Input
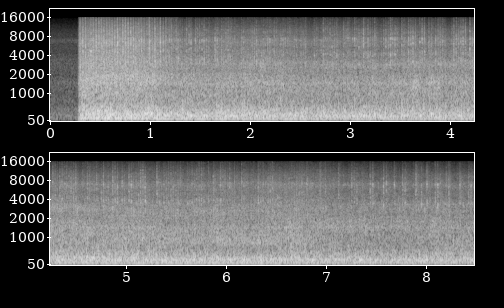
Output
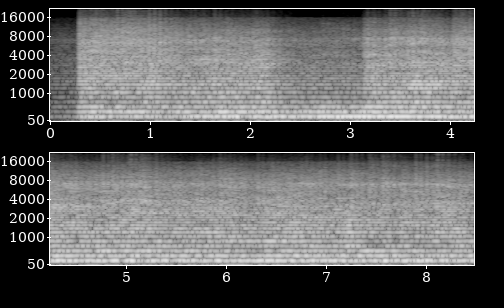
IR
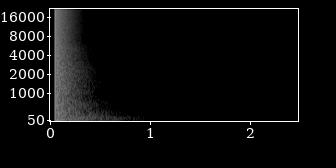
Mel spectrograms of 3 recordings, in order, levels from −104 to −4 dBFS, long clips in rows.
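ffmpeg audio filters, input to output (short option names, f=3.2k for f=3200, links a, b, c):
-filter_complex "[0:a]lowshelf=f=150:t=q:w=3:g=8,dynaudnorm=f=690:g=3:m=11.5dB,alimiter=limit=-7dB:level=0:latency=1:release=428,asettb=1/sr,asplit=3[a][b][c];[a]atrim=end=2.194[d];[b]atrim=start=2.19:end=3.14,asetpts=PTS-STARTPTS,afade=t=in:d=0.004:c=qsin,afade=t=out:st=0.946:d=0.004:c=qsin,acrossover=split=620|5400[e][f][g];[e]acompressor=threshold=-15dB:ratio=4[h];[f]acompressor=threshold=-42dB:ratio=4[i];[g]acompressor=threshold=-48dB:ratio=4[j];[h][i][j]amix=inputs=3:normalize=0[k];[c]atrim=start=3.136[l];[d][k]acrossfade=d=0.004:c1=hsin:c2=qsin[m];[m][l]acrossfade=d=0.004:c1=qsin:c2=hsin,asoftclip=type=tanh:threshold=-11.5dB,aecho=1:1:50|107.5|173.6|249.7|337.1:0.631|0.398|0.251|0.158|0.1,afftfilt=real='re*2.83*eq(mod(b,8),0)':imag='im*2.83*eq(mod(b,8),0)':win_size=2048:overlap=0.75,volume=5.5dB"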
